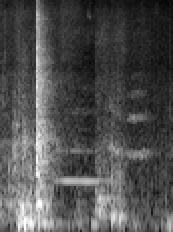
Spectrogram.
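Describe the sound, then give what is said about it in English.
A door is opened, with a sharp click of the latch followed by a brief creak and soft rustling, all heard without any talking. “Well, I'll open the door.”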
